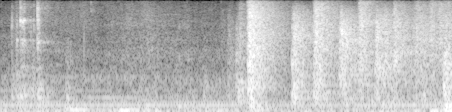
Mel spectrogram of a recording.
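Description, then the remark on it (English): A sharp knock is followed by a quick, irregular run of small hard clicks and rattles as dice clatter across the floor during rolls in a tabletop game, with no voices. “Floor dice.”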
